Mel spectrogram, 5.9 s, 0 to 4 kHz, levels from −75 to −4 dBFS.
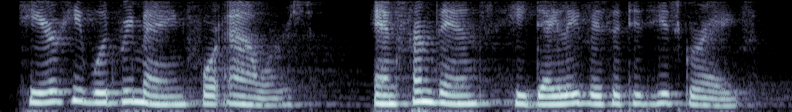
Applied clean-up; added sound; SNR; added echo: none; none; none; reverberation time 2.5 s.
